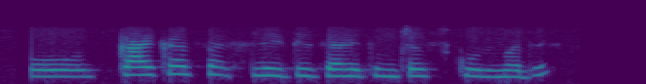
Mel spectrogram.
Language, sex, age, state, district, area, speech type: Marathi, female, 18-30, Maharashtra, Nagpur, urban, conversation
